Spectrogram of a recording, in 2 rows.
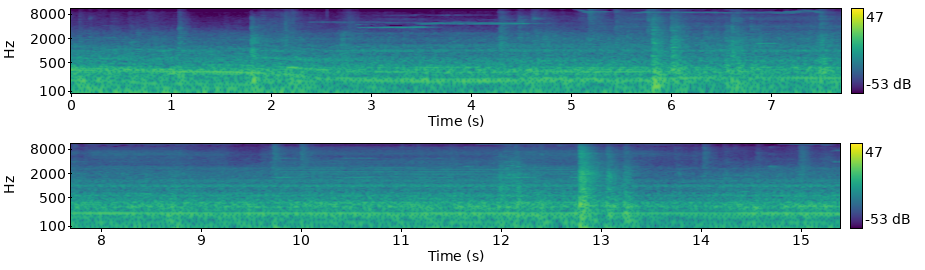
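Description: Heuliez GX 327 city bus standing with its engine idling in a steady low hum. A sharp clack comes about six seconds in and a louder one near the end.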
